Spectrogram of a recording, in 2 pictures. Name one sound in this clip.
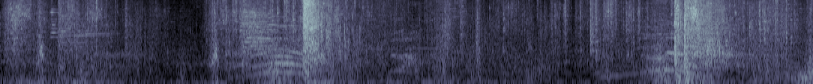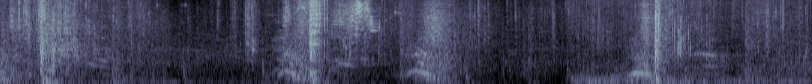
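Swords clash and clang against armour.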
